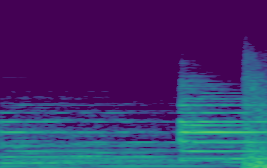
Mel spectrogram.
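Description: A church bell rings, its tone dying away, then is struck again about one and a half seconds in. A sudden heavy bang cuts in right at the end.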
